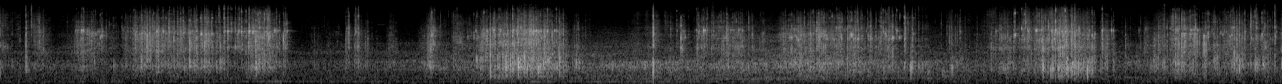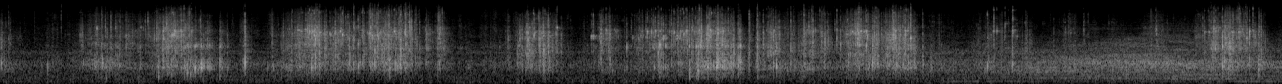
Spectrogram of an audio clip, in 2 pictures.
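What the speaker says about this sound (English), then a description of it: "And now let's test it." A homemade rain stick tipped and turned, giving a steady rushing patter of small grains cascading inside, rising and falling in long waves over about twenty-five seconds, close and fairly loud with no talk.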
